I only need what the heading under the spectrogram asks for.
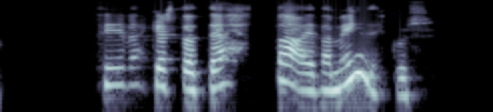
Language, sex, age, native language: Icelandic, female, 40-49, Icelandic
